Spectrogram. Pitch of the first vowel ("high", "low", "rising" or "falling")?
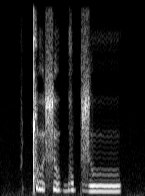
high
